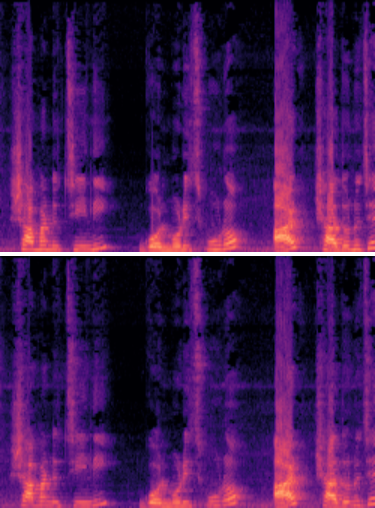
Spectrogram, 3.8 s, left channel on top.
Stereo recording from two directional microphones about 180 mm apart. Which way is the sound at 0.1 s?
35° left (ahead or behind).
